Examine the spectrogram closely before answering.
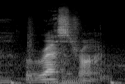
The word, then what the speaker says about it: restaurant: essentially our goal here let's start with uh rest rest restaurant okay so the tea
